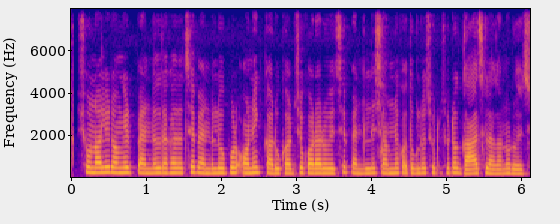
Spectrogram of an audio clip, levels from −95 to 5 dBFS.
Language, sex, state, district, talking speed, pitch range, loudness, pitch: Bengali, female, West Bengal, Jalpaiguri, 205 wpm, 220-240 Hz, -16 LUFS, 225 Hz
